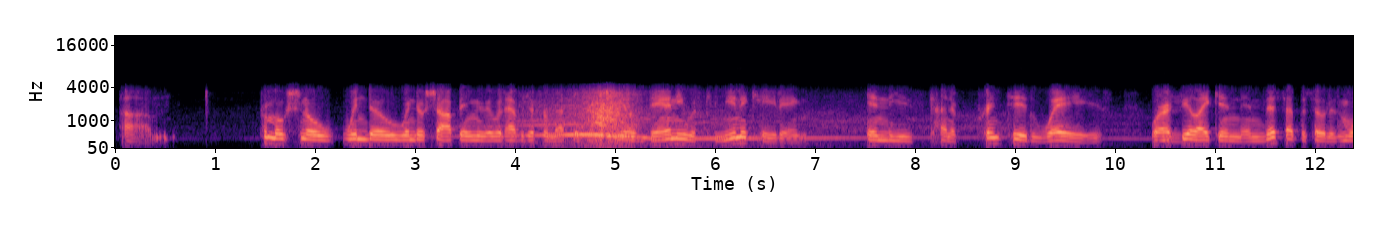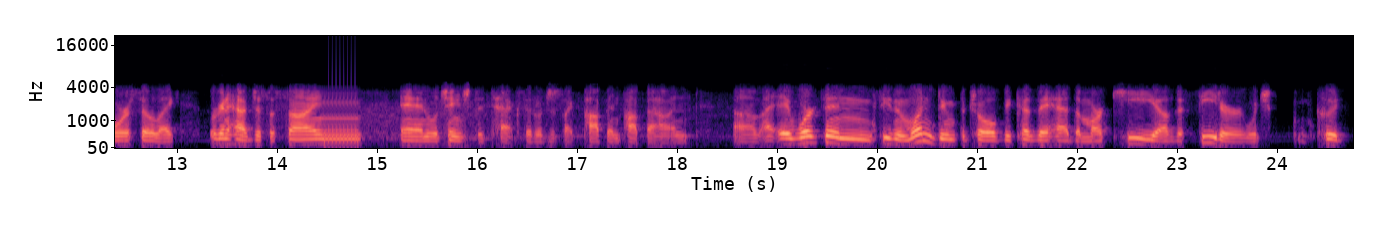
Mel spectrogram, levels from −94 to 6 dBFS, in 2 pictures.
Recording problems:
phone-call audio
traffic noise; loud; throughout; 3 dB below the speech
audio freezing; at 14 s

